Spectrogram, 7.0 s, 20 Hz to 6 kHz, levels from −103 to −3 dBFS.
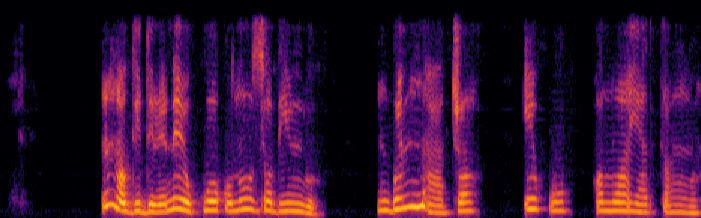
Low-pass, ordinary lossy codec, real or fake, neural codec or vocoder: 5.4 kHz; none; fake; codec, 24 kHz, 6 kbps, HILCodec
